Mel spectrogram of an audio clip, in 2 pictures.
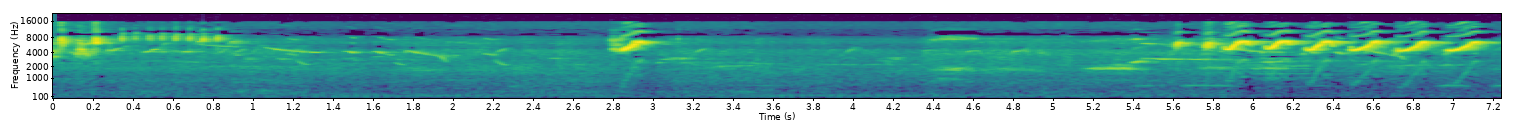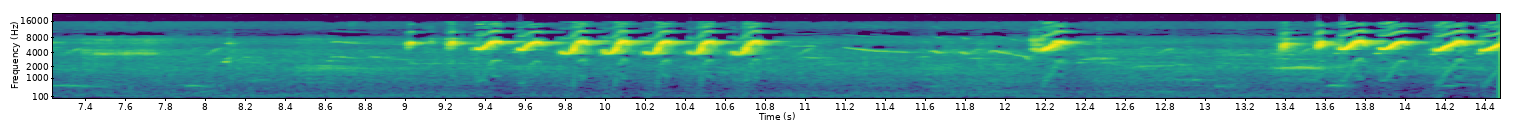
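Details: A male purple sunbird delivers repeated phrases of fast, high-pitched rattling notes in rhythmic bursts, separated by pauses holding a few thin chips and brief lower calls, against a quiet background.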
